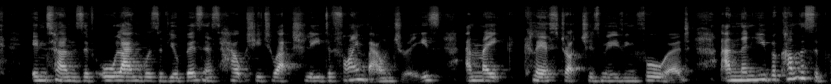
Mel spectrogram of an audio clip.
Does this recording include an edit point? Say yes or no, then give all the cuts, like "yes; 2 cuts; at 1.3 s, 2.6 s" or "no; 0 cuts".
yes; 1 cut; at 7.2 s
